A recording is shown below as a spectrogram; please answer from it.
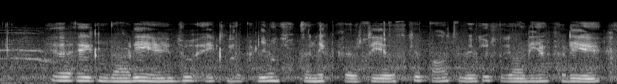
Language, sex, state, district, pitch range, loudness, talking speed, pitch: Hindi, male, Punjab, Kapurthala, 145-170 Hz, -18 LUFS, 155 wpm, 155 Hz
